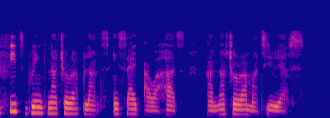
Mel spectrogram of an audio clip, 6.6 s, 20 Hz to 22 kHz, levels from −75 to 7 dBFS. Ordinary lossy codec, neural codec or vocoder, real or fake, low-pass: none; none; real; none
